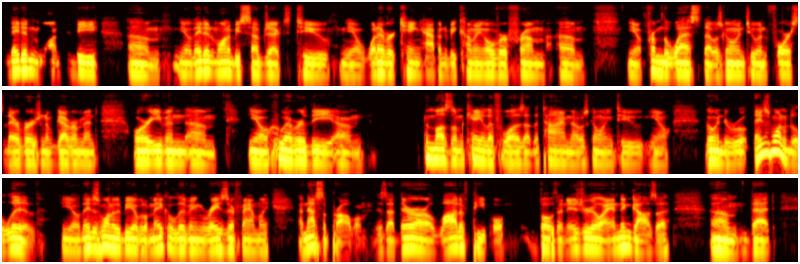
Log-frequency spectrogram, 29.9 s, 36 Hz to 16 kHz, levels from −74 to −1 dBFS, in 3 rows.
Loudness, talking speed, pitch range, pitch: -19 LUFS, 210 wpm, 90-105 Hz, 95 Hz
